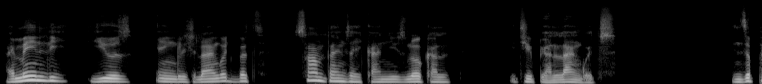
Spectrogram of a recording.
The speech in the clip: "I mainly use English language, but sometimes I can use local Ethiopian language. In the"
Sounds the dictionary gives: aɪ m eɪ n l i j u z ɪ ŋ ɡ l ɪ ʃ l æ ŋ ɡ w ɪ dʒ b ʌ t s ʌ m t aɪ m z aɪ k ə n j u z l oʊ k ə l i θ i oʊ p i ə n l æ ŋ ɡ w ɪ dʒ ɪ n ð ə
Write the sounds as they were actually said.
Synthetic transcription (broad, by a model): aɪ m eɪ n l i j u z ɪ ŋ ɡ l ɪ ʃ l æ ŋ ɡ w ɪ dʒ b ʌ t s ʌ m t aɪ m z aɪ k ə n j u z l oʊ k ə l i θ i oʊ p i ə n l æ ŋ ɡ w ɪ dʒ ɪ n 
